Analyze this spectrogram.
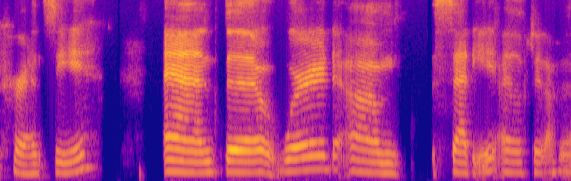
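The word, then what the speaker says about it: cedi: is the ghanian currency and the word um seti i looked it up and that's how you pronounce it was derived from the account word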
